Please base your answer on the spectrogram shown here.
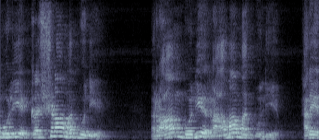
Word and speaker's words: राम: हो कर के और कोई बोलता है नहीं कृष्ण होगा कृष्ण राम होगा रामा नहीं होगा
